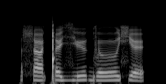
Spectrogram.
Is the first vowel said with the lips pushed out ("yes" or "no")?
no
